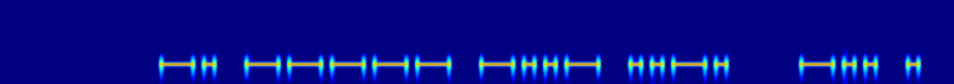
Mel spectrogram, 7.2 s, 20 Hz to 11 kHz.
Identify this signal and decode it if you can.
Morse code, heard as a keyed tone, about 16 wpm, 700 Hz. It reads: N0XF DE
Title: USA Callsign DE Callsign - 4 Characters - 15wpm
